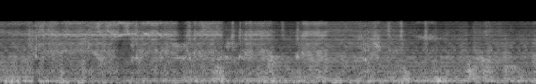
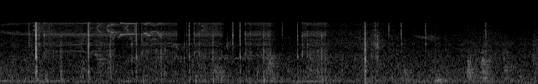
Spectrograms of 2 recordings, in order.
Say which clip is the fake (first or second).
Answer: first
